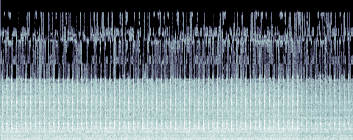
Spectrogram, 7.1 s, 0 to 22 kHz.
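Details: Hyundai Solaris 2 (Kia Rio) with a new Chinese-built G4LC 1.4 petrol engine, listened to over the engine while revved: crisp, very regular ticking-knock, about three and a half per second, shifting with revs; a cracked flexplate.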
